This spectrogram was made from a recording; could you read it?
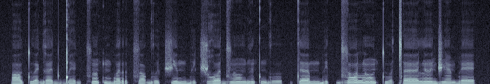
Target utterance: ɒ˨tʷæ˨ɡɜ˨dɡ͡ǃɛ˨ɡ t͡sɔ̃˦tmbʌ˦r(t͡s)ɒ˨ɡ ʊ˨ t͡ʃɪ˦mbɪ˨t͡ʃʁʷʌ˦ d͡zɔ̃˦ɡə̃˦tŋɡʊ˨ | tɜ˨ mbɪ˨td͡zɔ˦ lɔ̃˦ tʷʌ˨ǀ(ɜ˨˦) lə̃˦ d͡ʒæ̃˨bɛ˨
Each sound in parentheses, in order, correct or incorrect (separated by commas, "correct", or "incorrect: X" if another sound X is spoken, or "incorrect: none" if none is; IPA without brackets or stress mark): correct, incorrect: ɜ˦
